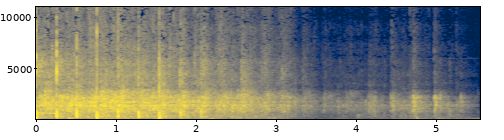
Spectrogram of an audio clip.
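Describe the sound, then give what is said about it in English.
A church audience applauds to welcome a preacher at an evening service: a full, even wash of many hands clapping that gradually softens toward the end. “let's put our hands together to welcome Ferlin McGaskey to preach tonight”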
